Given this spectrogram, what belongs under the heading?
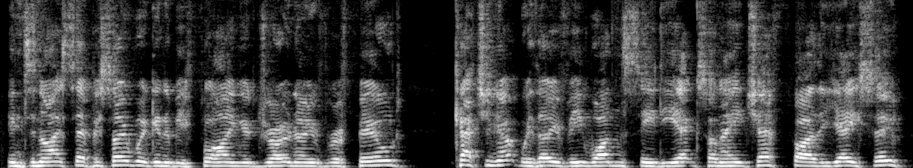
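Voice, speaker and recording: A man's voice: sits high, steady tone, fairly quick, a bit bright. A man hosting a livestream, talking casually and directly to his viewers. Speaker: host of a livestream channel.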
